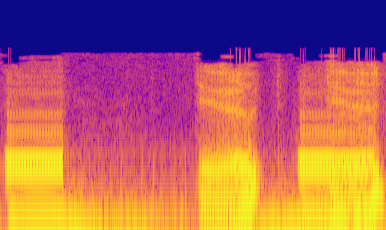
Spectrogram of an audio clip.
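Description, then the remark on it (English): A buzzy electronic telephone tone sounds in three short bursts, the first steady, the later ones sliding in pitch, loud on the line with no talking. “Phone? Come on.”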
